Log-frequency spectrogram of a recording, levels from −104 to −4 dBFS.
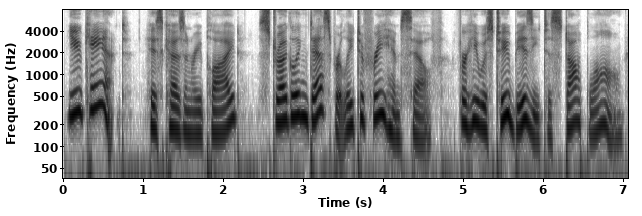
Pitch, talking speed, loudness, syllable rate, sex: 205 Hz, 155 wpm, -17 LUFS, 4.2 syllables/s, female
